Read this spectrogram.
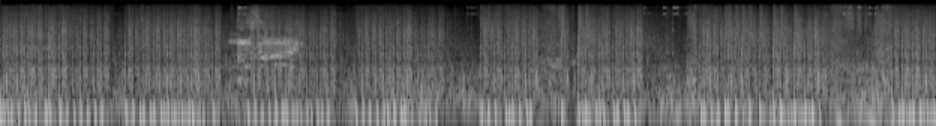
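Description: An automatic rifle fires rapid bursts of loud shots.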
